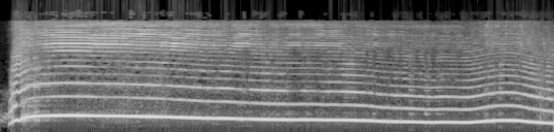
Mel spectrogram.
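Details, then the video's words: Hound dog howling at wolves, giving one unbroken howl over five seconds: a quick upward swoop, then a long slow downward glide with a slight lift near the end before stopping abruptly. "Hound dog howling at wolves"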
